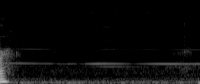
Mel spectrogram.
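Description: Faint, steady high whine from the twin 30 mm electric motors of a small RC model plane flying at a distance.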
